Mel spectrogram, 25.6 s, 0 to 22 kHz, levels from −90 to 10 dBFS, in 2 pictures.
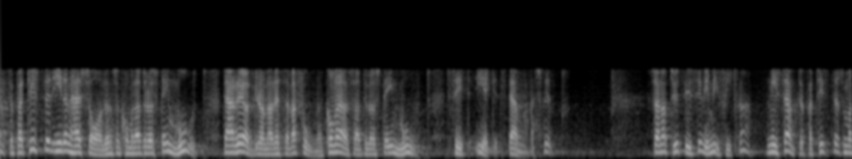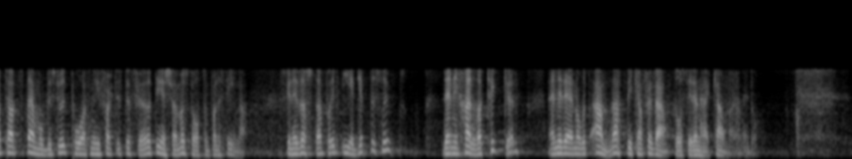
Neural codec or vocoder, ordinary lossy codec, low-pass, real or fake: codec, 16 kHz, 1.1 kbps, Voila-Tokenizer; none; 3.6 kHz; fake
